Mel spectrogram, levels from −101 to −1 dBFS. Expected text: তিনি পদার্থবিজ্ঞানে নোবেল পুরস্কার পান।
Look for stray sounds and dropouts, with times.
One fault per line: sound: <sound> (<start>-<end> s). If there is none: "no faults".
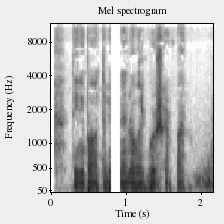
sound: dropout (0.8-0.9 s)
